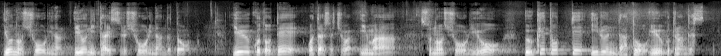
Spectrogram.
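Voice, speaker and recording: A man preaching a sermon as pastor, conversational and animated, with frequent fillers and asides to the congregation. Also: mid-range voice, normal speed.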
